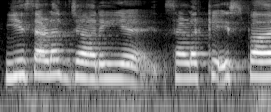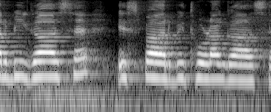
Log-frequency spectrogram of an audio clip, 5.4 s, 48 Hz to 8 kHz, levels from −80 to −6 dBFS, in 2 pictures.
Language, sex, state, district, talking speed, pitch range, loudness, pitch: Hindi, female, Maharashtra, Washim, 200 wpm, 220-245 Hz, -16 LUFS, 230 Hz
